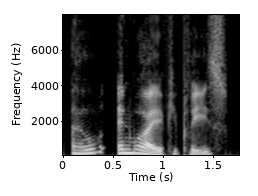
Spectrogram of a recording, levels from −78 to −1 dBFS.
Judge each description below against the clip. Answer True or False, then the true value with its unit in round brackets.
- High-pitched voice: False (170 Hz)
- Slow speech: False (205 wpm)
